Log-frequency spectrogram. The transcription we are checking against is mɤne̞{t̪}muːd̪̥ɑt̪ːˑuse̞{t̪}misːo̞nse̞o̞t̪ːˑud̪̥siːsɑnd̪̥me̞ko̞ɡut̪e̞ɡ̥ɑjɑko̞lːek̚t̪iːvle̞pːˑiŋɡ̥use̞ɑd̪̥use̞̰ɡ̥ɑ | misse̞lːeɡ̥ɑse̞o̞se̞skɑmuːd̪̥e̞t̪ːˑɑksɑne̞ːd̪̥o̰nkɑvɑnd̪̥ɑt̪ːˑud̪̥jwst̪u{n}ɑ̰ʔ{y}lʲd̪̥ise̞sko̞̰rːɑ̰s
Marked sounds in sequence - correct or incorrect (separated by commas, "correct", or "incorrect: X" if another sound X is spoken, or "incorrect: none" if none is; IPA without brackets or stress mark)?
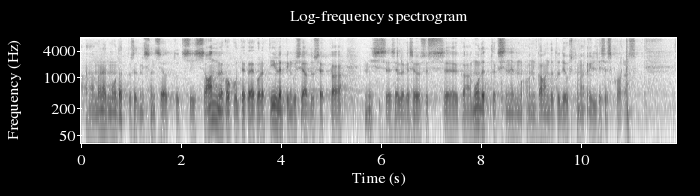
incorrect: d̪, incorrect: d̪, incorrect: m, correct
